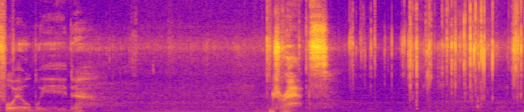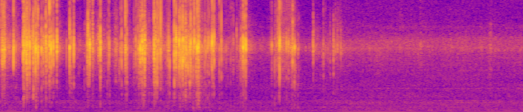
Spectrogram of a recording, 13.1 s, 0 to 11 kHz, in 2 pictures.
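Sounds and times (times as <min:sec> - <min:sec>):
foil wrapper crinkling and tearing: 0:03.4 - 0:10.9.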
